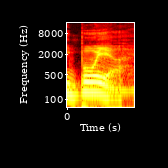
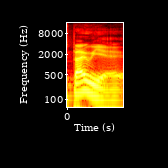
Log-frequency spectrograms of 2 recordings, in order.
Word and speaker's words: Bowyer: Lee Bowyer was pronounced Lee Boyer. – Yeah. – Well, the thing is that Leeds fans still, I think, call him Boyer, which is really weird. I've never really figured out the pronunciation because I was always Bowyer as a kid.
